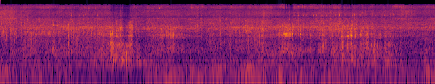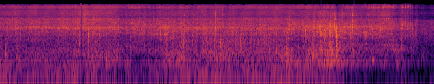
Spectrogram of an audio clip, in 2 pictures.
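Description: Mountain bike running fast down a dirt singletrack: wind rumbling on the helmet- or chest-mounted action camera's microphone, tyre noise on dirt, and the bike clattering and rattling over roots and bumps. It dies down near the end.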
